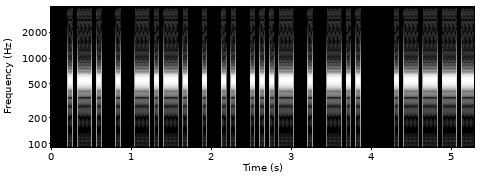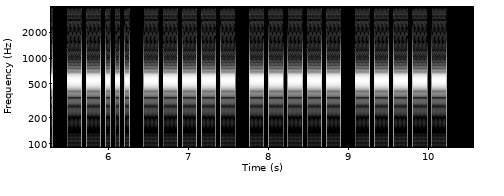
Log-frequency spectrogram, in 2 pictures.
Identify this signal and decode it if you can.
Morse code, heard as a keyed tone, about 20 wpm, 550 Hz. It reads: RECEIVED 17000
